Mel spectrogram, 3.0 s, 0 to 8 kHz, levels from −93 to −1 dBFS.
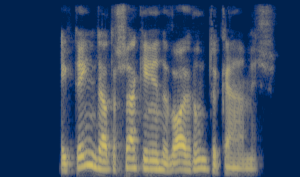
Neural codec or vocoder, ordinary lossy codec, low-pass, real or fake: codec, 44.1 kHz, 7.8 kbps, DAC; AAC, 48 kbps; 7.2 kHz; fake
